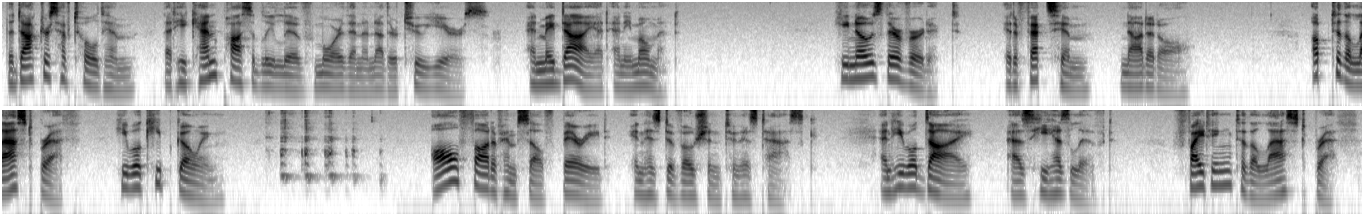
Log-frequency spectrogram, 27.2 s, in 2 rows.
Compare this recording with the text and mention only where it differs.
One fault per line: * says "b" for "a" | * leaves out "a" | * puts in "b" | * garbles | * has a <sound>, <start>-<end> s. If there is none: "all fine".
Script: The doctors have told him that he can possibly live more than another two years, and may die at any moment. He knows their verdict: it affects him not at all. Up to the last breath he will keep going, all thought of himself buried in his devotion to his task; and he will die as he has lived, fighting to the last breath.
* has a laugh, 16.2-17.5 s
